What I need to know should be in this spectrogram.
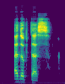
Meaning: first-person singular imperfect subjunctive of adopter
- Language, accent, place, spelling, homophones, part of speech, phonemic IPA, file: French, France, Lyon, adoptasse, adoptassent / adoptasses, verb, /a.dɔp.tas/, LL-Q150 (fra)-adoptasse.wav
